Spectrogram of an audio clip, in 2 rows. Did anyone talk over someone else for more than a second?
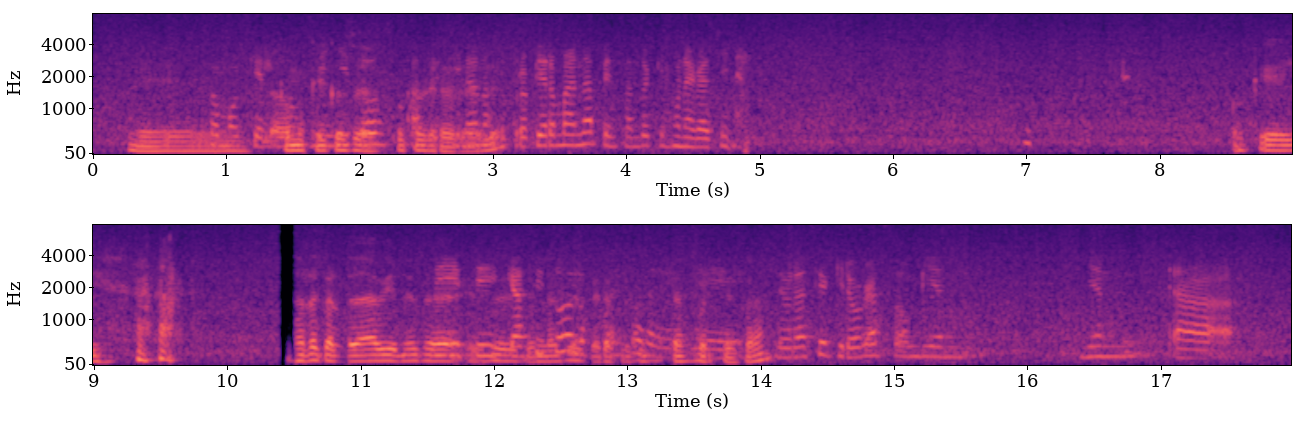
Yes, from 0.9 s

